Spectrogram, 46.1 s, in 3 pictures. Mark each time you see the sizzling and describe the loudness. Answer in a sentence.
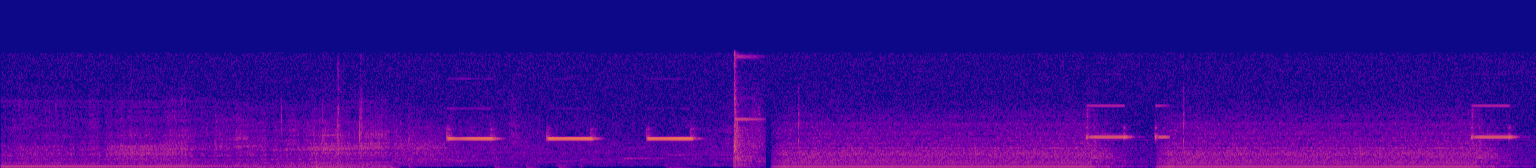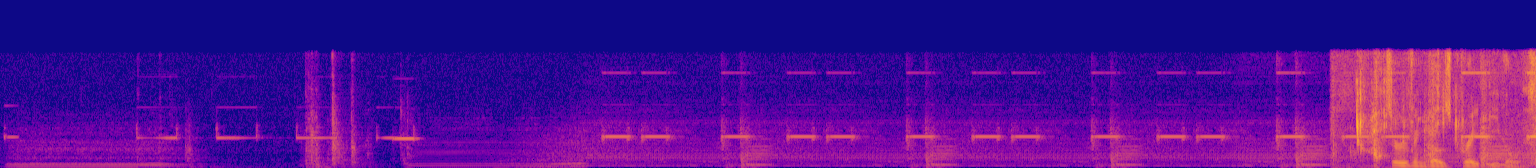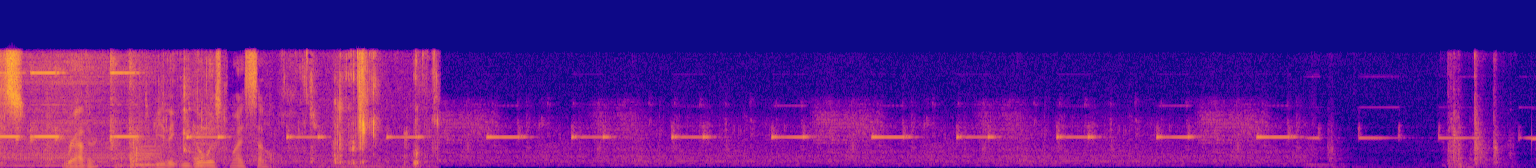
The sizzling can't be heard in this clip.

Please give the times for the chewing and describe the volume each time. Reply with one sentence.
The chewing can be heard from 28.6 to 35.1 s, getting quieter then louder.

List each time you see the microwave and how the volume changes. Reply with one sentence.
You can hear the microwave from 0.0 to 46.0 s, getting louder then quieter.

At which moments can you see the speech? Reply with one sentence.
You can hear the speech from 29.2 to 33.8 s.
